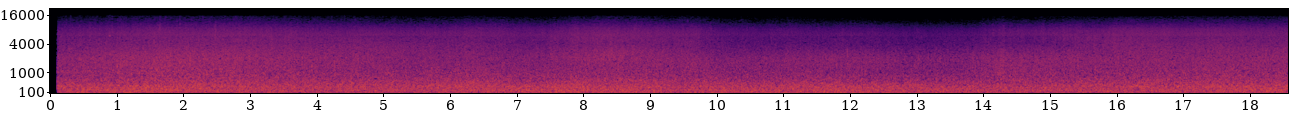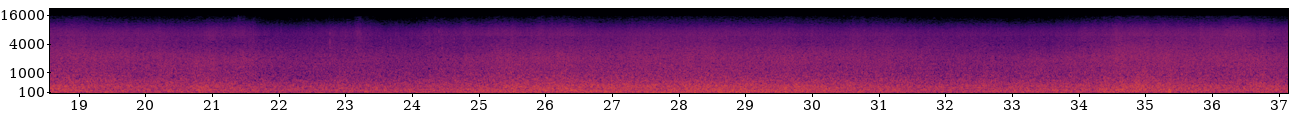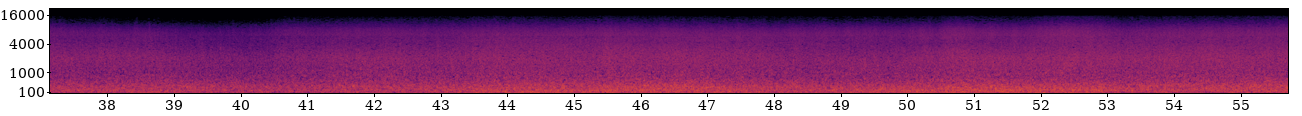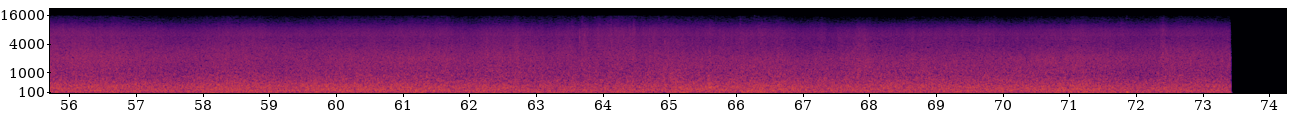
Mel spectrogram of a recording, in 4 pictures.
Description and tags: Constant low rolling surf coming onto the a shallow sloping sandy beach, recorded from about 5 meters from the water.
